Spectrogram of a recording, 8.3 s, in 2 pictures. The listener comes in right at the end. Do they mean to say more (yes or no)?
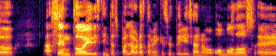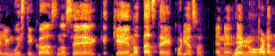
yes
